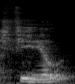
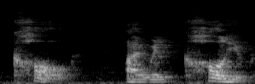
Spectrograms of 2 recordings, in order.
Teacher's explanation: When I have a word like call, I will call you. So here, the liquid L has acquired a coloring, a pharyngeal coloring, quote unquote, a back coloring by virtue of its occurrence after a back and a low vowel. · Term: dark L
